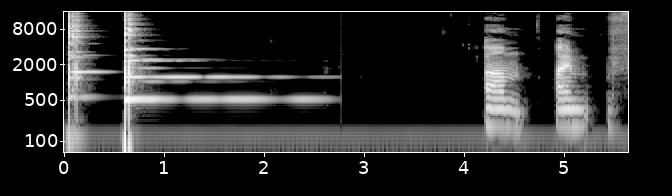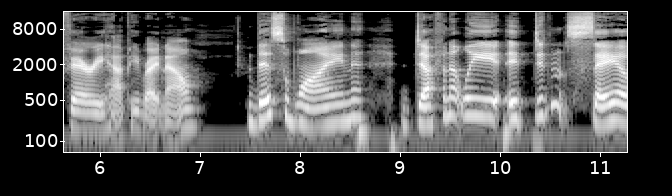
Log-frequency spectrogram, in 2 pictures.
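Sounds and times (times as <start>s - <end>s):
wine glasses clinking in a toast: 0.0s - 2.5s
speech: 4.2s - 11.2s.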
